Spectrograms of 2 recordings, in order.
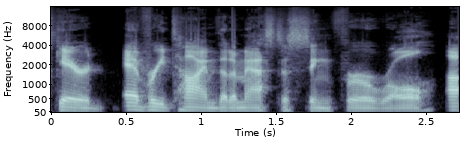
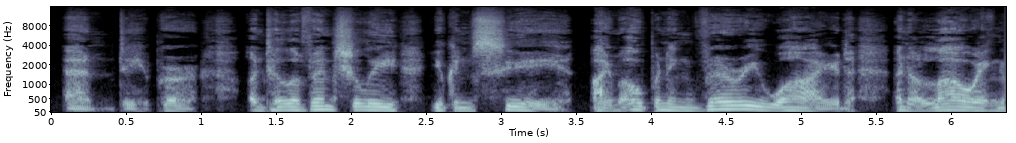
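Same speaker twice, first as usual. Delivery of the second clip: lower, softer voice dropping into the chest; voice sinking down; 5 semitones lower, 5 dB quieter than usual. Shown as a demonstration. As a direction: drop it deeper and deeper toward the stomach. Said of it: "now we're moving it down to the throat".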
